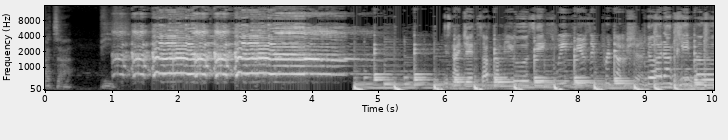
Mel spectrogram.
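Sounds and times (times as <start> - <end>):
rooster crowing: 1.0 - 5.1.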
